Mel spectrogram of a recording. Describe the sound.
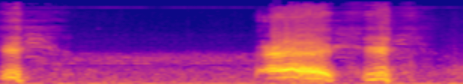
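A single loud, forceful sneeze bursts out, with short bits of a voice just before and after it.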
